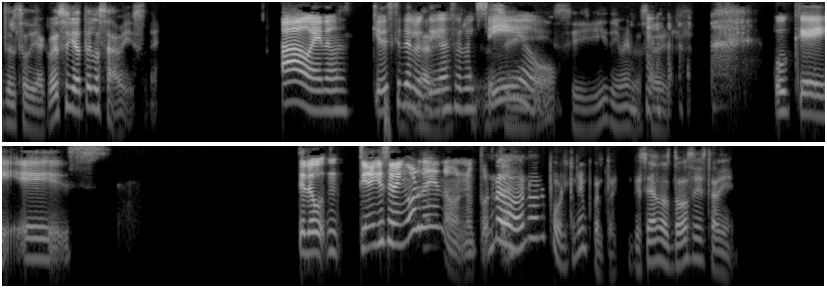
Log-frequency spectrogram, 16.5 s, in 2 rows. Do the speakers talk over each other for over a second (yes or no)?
yes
